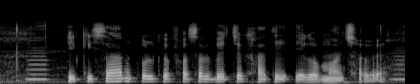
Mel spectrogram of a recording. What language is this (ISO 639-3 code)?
bho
